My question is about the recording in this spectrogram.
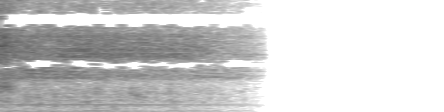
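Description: Steady outdoor background hiss, with no distinct events, that cuts off suddenly into dead silence a little over a second in.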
